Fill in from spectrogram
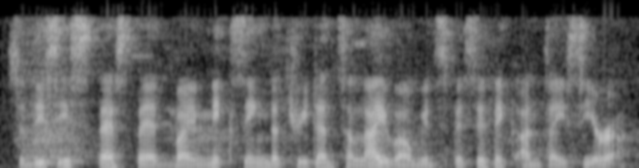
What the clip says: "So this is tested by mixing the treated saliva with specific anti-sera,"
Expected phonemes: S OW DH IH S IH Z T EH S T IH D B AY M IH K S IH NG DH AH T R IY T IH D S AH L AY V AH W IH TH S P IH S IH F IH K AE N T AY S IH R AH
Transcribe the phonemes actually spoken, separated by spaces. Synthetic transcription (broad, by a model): S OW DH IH S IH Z T EH S T IH D B AY M IH K S IH NG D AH T R IY T IH D S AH L AY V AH W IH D S P IH S IH F IH K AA N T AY S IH R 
